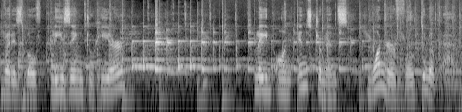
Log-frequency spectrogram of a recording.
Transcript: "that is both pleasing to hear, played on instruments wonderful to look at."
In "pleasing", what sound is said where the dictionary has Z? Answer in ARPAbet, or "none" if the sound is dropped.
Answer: Z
